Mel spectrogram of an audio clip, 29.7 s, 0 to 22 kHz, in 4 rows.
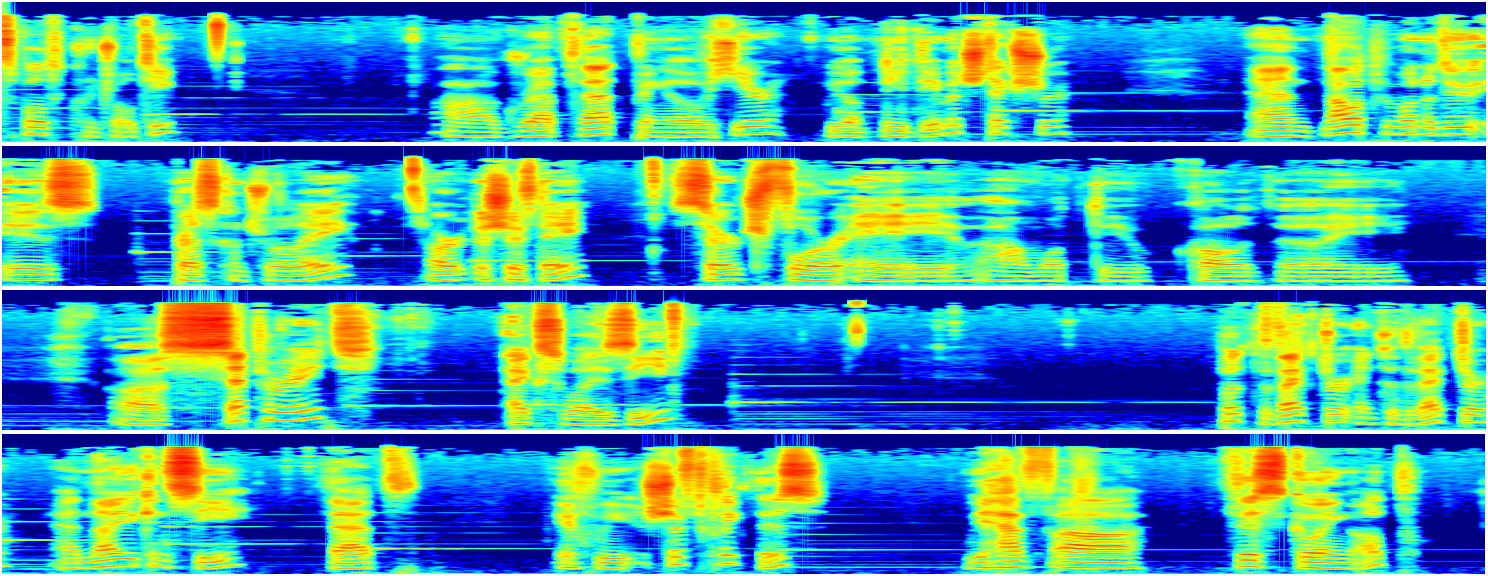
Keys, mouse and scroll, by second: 0.3 ctrl+t, 4.4 x, 20.0 click, 22.9 ctrl+shift+click, 23.6 ctrl+shift+click, 25.7-29.6 middle drag.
